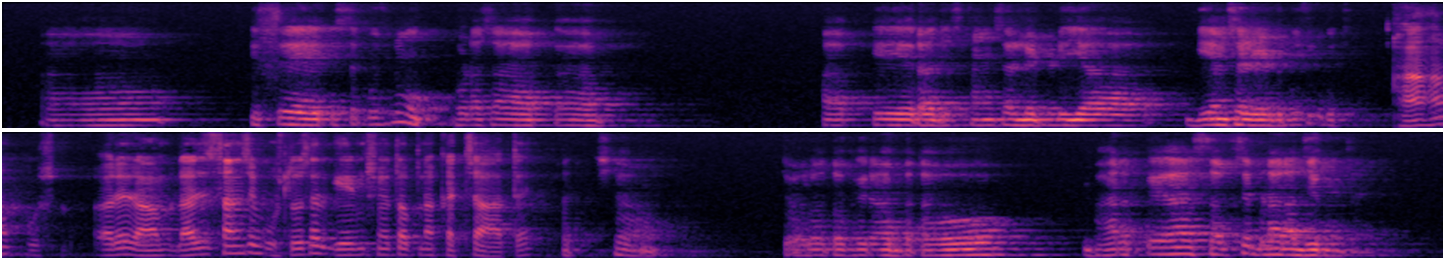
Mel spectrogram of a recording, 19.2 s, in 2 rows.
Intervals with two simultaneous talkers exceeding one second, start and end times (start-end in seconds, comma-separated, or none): none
